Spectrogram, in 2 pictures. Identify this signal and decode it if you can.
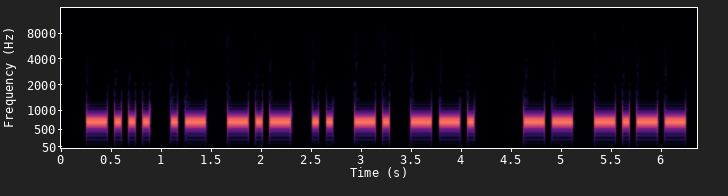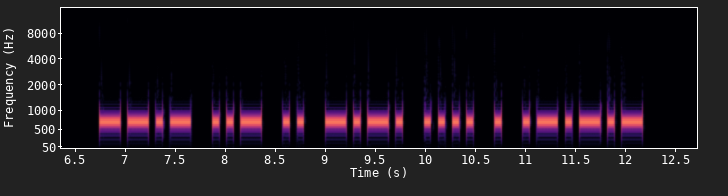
Morse code, heard as a keyed tone, about 17 wpm, 700 Hz. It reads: BAKING MY QUICHE.
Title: Pangram Challenge v2 - 17wpm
